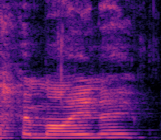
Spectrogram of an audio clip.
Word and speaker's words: Hermione: I love the way you say her name. Hermione? Yeah. I used to think when I was reading the books that it's Hermione. Yeah, but you go, Hermione. I always say Hermione.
